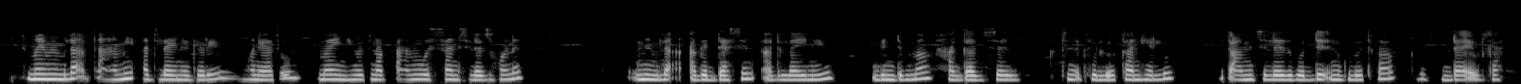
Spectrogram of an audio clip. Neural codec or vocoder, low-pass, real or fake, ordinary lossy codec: none; 5.4 kHz; real; MP3, 32 kbps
